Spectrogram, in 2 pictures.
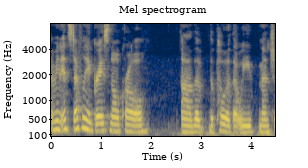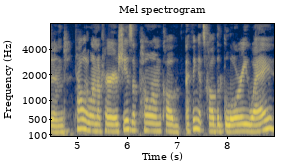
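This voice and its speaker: A woman's medium-pitched voice with a dark, mellow tone, an American accent, moderate pace and ordinary pitch variation. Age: 30s. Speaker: musician. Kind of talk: casual interview chat.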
